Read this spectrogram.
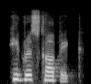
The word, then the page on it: Hygroscopic: Indian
